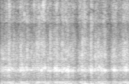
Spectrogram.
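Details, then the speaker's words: DIY pulse motor spinning, magnets snugged in their holes with fabric softener: steady low hum with a rough, slightly pulsing rumble that sounds like parts wiggling, but it is the rotor bearing. "You they like right here, it sounds like they're wiggling, but that's the bearing."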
